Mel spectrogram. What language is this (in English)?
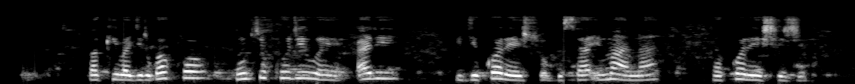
Kinyarwanda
